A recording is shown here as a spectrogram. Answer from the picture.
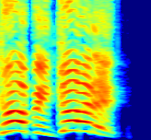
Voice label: american Idle; azurlane hoi4; azurlane tj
